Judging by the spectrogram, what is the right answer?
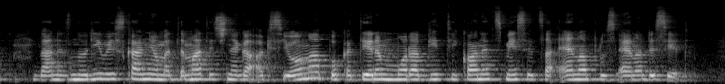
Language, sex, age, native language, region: Slovenian, female, 18-29, Slovenian, Savinja region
